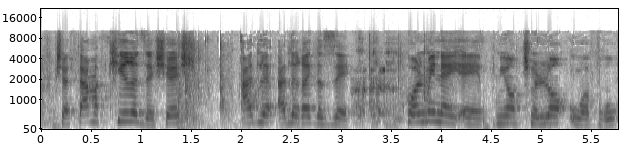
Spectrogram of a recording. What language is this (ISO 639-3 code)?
heb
